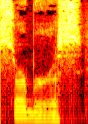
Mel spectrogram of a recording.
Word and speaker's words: Cerberus: named Kerberos, or I think that's the Greek pronunciation. Latin is Cerberus.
